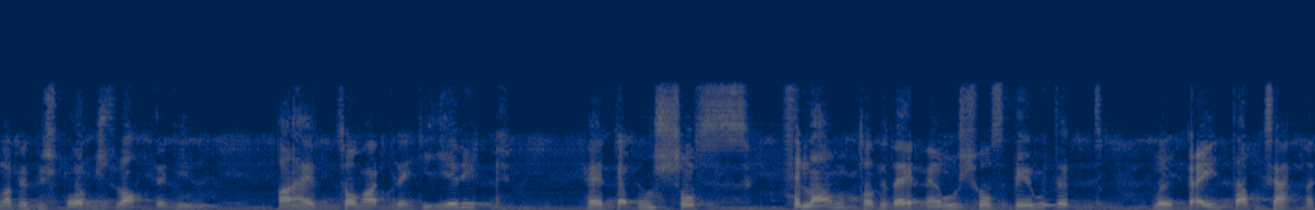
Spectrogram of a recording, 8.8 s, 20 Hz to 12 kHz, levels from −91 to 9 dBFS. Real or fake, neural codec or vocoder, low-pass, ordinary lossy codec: fake; codec, 16 kHz, 1 kbps, FreqCodec, larger model; 7.2 kHz; none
